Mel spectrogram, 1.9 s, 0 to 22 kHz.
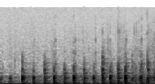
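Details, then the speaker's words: Boat trailer, unloaded, last serviced apparently 7/19: wheel rocked back and forth by hand on the hub wobbles with quick dull knocks, about seven a second, from loose wheel bearings needing tightening and adjusting. "that knocking it is the bearings that are loose and they need tightening up and adjusting"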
